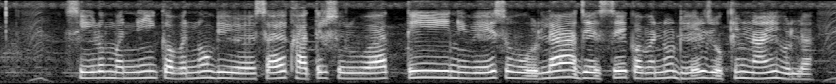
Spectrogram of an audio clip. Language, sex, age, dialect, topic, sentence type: Bhojpuri, female, 18-24, Northern, banking, statement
